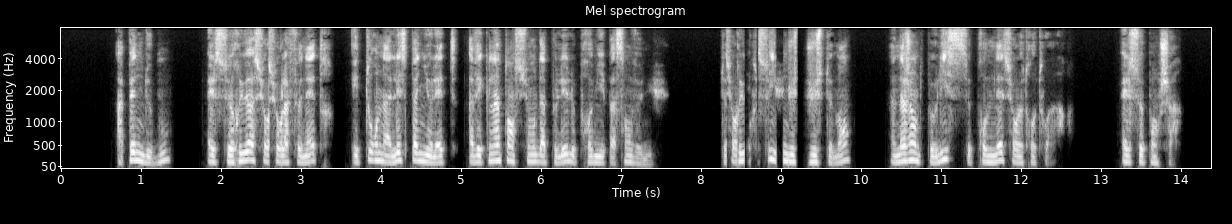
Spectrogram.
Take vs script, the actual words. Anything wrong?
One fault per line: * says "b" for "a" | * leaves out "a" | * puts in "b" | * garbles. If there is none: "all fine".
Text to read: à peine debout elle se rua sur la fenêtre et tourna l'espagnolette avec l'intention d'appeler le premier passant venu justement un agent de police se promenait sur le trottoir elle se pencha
* puts in "sur"
* garbles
